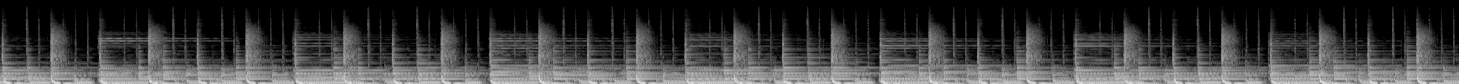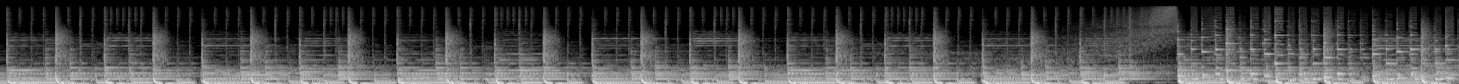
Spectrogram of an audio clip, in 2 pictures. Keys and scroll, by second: 0.6 ctrl+z, 6.8 4, 7.3 3, 10.9 4, 12.6 9, 12.7 Return, 12.9 shift+i, 13.3 3, 17.4 Delete, 22.1 ctrl+d, 22.2 Escape.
